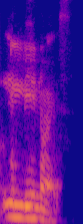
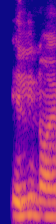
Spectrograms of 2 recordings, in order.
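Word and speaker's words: Illinois: इसको वैसे पता है असली में बोलते हैं इलिनॉय बोलते हैं, एस को प्रोनाउंस नहीं करते, लेकिन मैं कर दूंगा बार बार क्योंकि मेरे को आदत है इसको प्रोनाउंस करने की, इलिनॉइस इलिनॉइस बोलूंगा, लेकिन असली में इलिनॉय होता है, ठीक है।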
